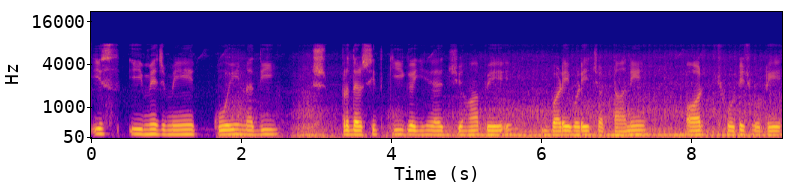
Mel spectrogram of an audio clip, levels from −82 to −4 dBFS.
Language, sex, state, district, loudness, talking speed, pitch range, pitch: Hindi, male, Madhya Pradesh, Umaria, -19 LUFS, 105 wpm, 125-140 Hz, 130 Hz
